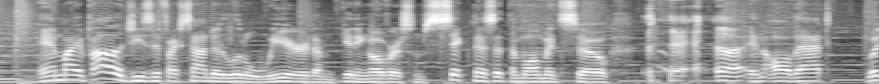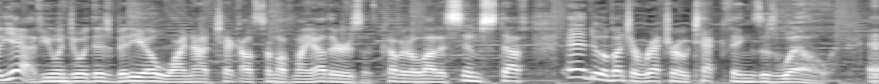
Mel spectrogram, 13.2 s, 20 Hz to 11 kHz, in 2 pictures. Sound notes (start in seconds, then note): 4.7 cough cough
